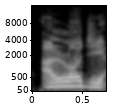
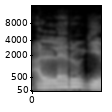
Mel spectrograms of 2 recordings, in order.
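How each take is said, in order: First: It is pronounced in the English-style form. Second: It is pronounced in the academic form. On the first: This is how English speakers say it. "영어는 알러지 이렇게 이제 이야기를 하지만" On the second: This is the form agreed on for scholarly use. "학술적으로는 뭐 알레르기라고 하자"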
